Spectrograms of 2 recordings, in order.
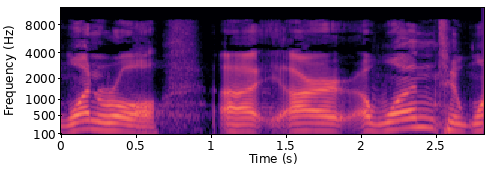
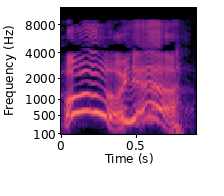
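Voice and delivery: gleeful. Pretend. Imagining winning numbers.

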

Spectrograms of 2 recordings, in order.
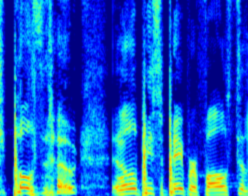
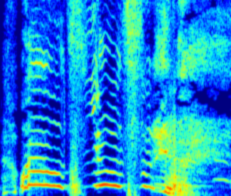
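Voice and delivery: high, squealing mock excitement; bursting with a secret; 14 semitones higher, much slower than usual. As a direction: act about to burst and spill it. Acted giver straining to keep secret.

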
